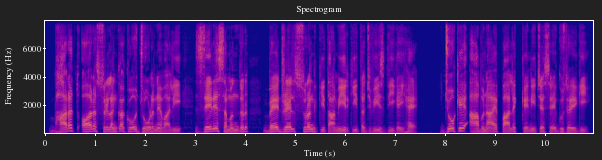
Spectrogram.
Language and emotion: Urdu, neutral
